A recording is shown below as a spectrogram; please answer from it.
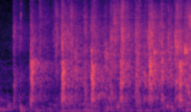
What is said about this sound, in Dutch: Mag ik een applaus voor Pravoel?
